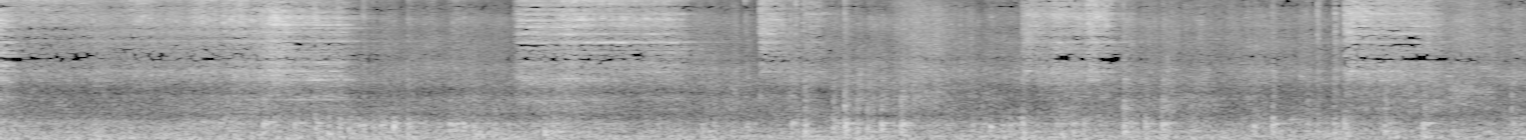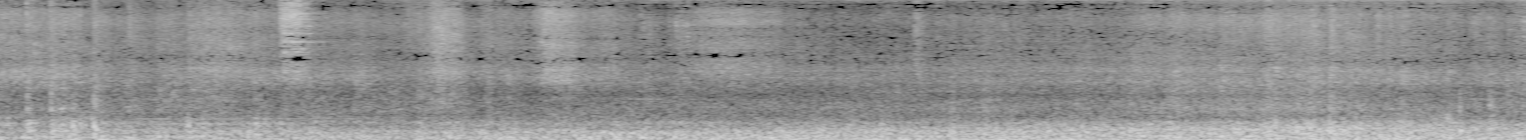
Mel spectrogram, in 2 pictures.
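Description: Freight train of covered hopper cars rolling slowly past close by: a steady rumble of steel wheels on rail, with clicks over the rail joints. Several high-pitched wheel squeals come a few seconds apart, mostly in the first half.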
